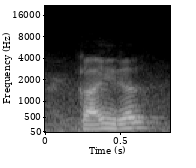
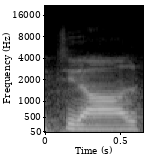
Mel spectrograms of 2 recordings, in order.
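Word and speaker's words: chiral: इसको प्रोनाउंस करते हैं बेटा, ठीक है, काइरल। बाकी चिराल चाइरल मत बोला, ठीक है।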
